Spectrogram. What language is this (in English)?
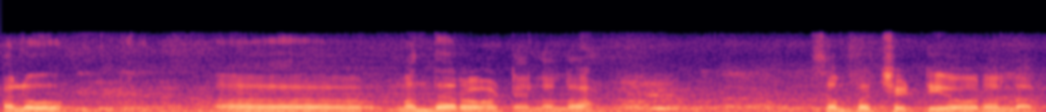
Kannada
